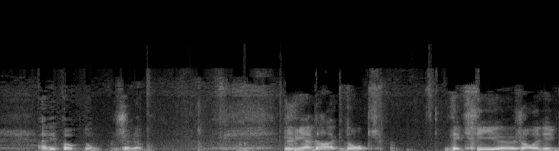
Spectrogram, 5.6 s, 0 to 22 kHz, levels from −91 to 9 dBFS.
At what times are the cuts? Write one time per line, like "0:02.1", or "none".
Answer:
none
